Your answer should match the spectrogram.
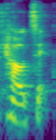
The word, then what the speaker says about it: Celtic: I have it as a K in my notes, so I won't say it wrong. Thank you very much. We've got the Celtic lads, which were able to do a couple of runs.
